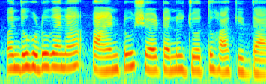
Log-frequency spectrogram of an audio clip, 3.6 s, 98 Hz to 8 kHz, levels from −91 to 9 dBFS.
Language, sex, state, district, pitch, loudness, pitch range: Kannada, female, Karnataka, Bidar, 215 Hz, -13 LUFS, 200-235 Hz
